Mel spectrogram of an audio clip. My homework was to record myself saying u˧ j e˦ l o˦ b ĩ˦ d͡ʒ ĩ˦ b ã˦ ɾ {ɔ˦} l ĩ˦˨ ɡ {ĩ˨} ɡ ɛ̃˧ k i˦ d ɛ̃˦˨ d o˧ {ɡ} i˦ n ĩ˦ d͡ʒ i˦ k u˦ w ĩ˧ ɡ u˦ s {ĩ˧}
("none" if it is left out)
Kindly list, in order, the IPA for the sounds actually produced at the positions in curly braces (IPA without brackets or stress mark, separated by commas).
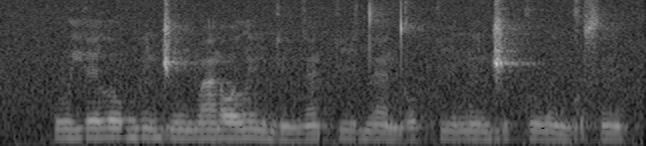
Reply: ɔ˦, ĩ˨, k, ĩ˦˨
